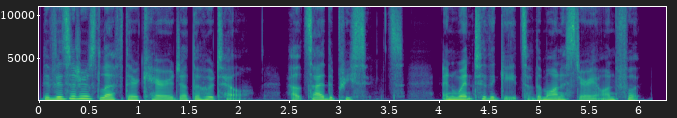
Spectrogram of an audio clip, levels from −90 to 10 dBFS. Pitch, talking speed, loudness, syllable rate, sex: 180 Hz, 200 wpm, -20 LUFS, 6.2 syllables/s, female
